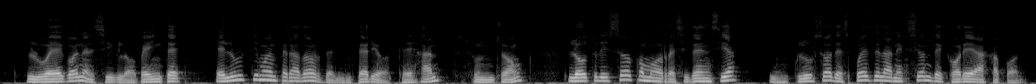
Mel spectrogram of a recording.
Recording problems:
muffled; very; fading above 1 kHz

